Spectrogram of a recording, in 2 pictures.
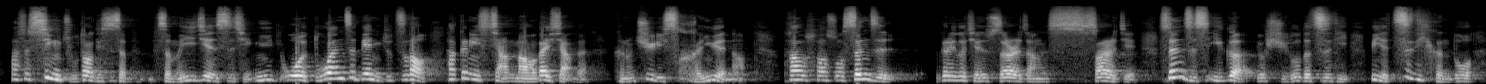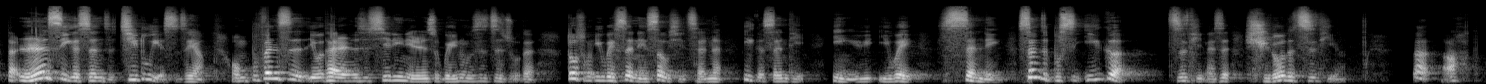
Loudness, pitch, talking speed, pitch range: -17 LUFS, 180 Hz, 295 characters per minute, 150-230 Hz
